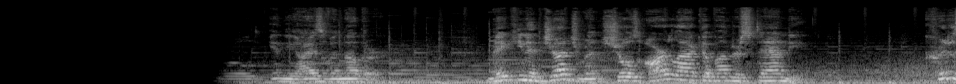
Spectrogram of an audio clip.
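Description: The signal shows no technical faults, and the only level change is a smooth fade-in that begins at around 2 s and reaches full level by 3.35 s with no click or hard edge.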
